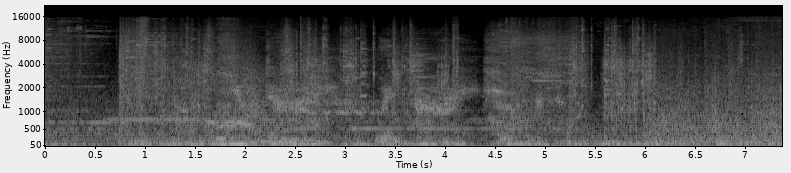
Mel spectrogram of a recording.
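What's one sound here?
Video game combat sounds clash and thud rapidly.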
